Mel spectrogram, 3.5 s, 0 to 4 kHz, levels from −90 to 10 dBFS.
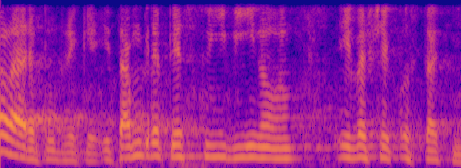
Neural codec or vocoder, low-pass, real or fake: codec, 16 kHz, 8 kbps, FreqCodec, smaller model; 3.6 kHz; fake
